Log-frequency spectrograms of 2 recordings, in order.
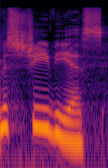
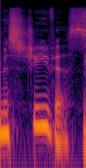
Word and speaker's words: mischievous: So there is a tendency to want to put that extra E sound in it. So it's not mischievous, it's mischievous. – Isn't that interesting? – And it's spelled that way, too. – V-O-U-S.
